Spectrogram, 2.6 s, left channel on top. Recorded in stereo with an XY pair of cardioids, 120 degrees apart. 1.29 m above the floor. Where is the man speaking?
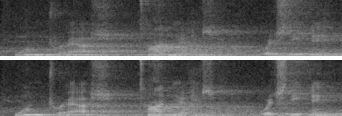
40° right, 2.5 m.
